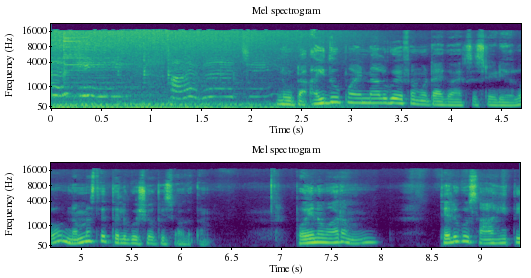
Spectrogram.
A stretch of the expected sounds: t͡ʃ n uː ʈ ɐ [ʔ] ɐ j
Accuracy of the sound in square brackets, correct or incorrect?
correct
